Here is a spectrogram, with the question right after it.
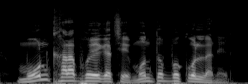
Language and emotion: Bengali, neutral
